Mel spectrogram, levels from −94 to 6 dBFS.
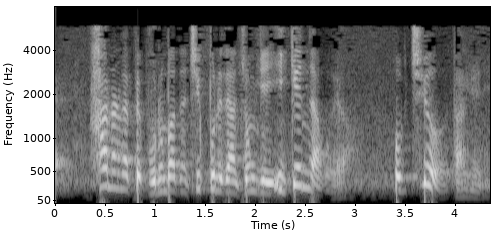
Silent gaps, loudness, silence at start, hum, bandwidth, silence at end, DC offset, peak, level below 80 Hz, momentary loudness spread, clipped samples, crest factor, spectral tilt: none; -16 LUFS; 0 s; none; 6.2 kHz; 0 s; under 0.1%; 0 dBFS; -54 dBFS; 11 LU; under 0.1%; 18 dB; -3.5 dB/octave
